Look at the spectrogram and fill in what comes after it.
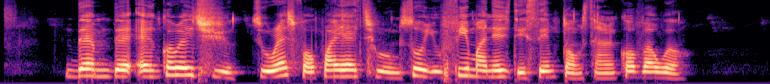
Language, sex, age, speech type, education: Nigerian Pidgin, female, 30-45, spontaneous, tertiary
